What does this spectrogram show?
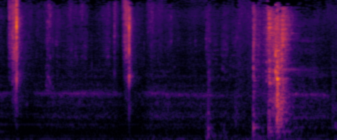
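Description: Scissors snip fresh parsley in a salad bowl, cutting it small: a few separate crisp cuts, then a quicker cluster of snipping near the end, with no talking.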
